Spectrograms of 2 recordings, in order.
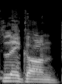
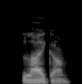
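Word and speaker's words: Lygon: It's pronounced Ligon, but if you want to find it, Ligon. – Ligon, yeah. You find it more easily.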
